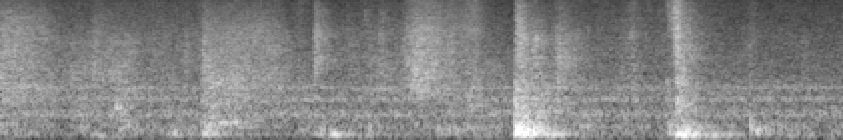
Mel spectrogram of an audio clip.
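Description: A person getting up off a floor and moving about: soft shuffling and two dull thumps, the louder one about two and a half seconds in and the other just under a second later.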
